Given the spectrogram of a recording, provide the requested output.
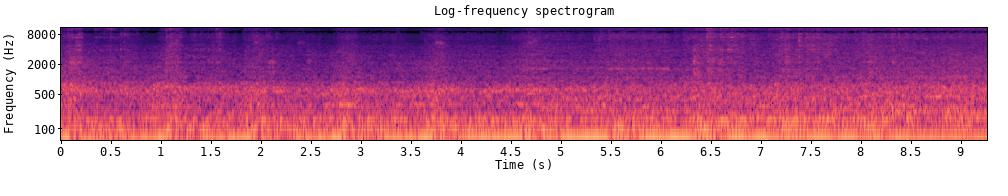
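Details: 1973 Ward LaFrance fire engine, Cummins turbo diesel with Allison PowerShift, long-sitting, after coolant leak repairs: deep, steady diesel rumble with no misses or knocks; normal diesel idle after cold start.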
